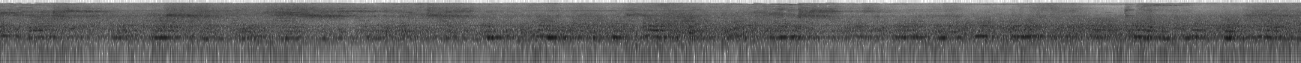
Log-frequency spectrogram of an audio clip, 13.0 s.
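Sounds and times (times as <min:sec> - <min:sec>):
steel wheels rolling on rail: 0:00.0 - 0:13.0.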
